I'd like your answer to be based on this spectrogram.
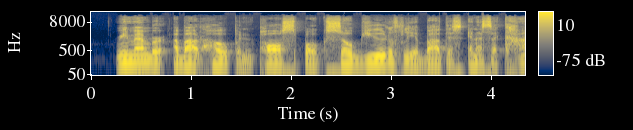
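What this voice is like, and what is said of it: Usual voice. Nothing is said of it.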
